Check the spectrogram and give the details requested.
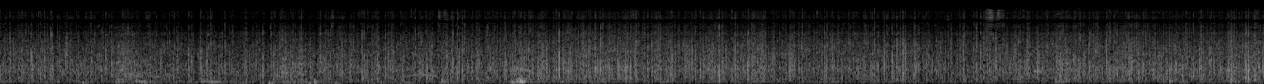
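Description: Heavy rain falling steadily, a dense patter of raindrops.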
